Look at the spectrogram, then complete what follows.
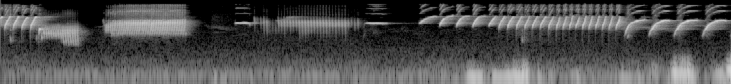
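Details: Canary lure song to get other canaries singing: scattered whistles and buzzy bursts with short pauses, then a run of rapid repeated downslurred notes.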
